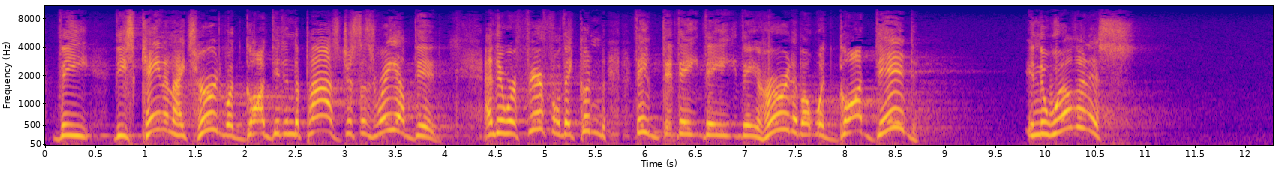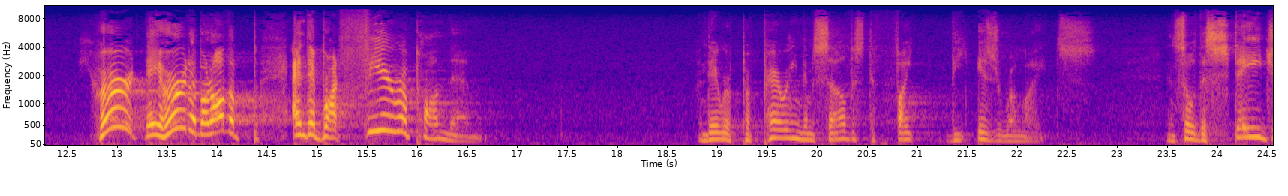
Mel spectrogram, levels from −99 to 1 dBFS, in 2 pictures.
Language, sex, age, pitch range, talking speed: English, male, 50-69, 175-260 Hz, 140 wpm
